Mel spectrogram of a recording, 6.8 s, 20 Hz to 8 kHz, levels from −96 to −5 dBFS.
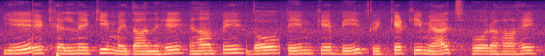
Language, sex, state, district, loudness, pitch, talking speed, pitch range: Hindi, male, Chhattisgarh, Raigarh, -16 LUFS, 165 Hz, 165 wpm, 150-170 Hz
